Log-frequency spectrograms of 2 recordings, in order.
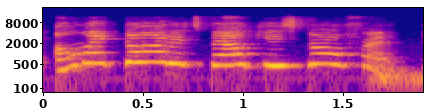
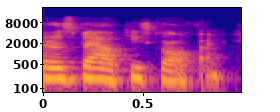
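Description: First: Very high-pitched fangirl squeal; imitated excited fan. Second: Said in the usual way. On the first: Mimicking fans spotting her from the show, squealing excitement.

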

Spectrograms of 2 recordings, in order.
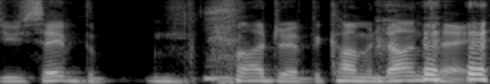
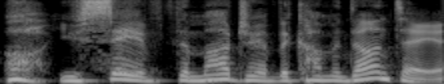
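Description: First: A mock bull voice breaking into laughter. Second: Said in the usual way. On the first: Retelling the movie, voicing the bull with a laugh. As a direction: ham up the bull, laughing through it. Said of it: "And then the bull goes". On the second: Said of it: "They said".

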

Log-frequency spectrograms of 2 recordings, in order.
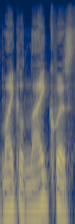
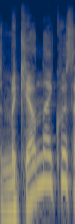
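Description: First: Said in the usual way. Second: "Mikhail" said as mee-kah-EEL, tentatively; unsure foreign-style reading of "Mikhail"; alternative pronunciation. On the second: Real, not acted. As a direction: try "Mikhail" in two distinct vowels, mee-kah-EEL. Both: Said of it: "however you say his name".

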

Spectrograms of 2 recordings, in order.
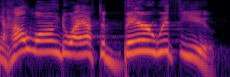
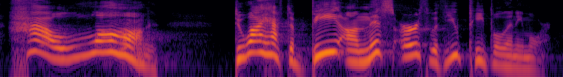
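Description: First: Loud, high, with "bear" hit hardest and falling; stress on bear. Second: Drawn-out, loud, pained "How long", pitched high; Jesus groaning at the people, loud and weary; exasperated Jesus. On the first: Preacher restating Jesus, punching "bear" loudly. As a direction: lean hard on "bear" as an exasperated plea. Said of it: "that's what he's saying". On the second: Jesus to the crowd, exasperated loud complaint. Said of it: "What in the world is his response". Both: Retold or imitated.

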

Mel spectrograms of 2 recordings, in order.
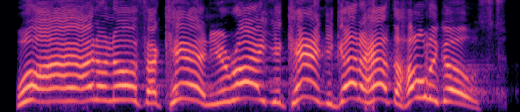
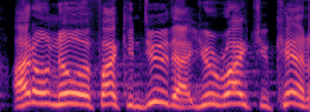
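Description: First: High, rousing Southern preacher cadence. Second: Said in the usual way. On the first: Acted. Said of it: "didn't I sound like a Southern preacher right there". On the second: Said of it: "didn't I sound like a Southern preacher".

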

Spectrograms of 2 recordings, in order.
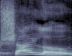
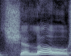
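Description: First: Shiloh as SHY-loh; English Shiloh. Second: Shelo as sheh-LOH, slow and deliberate; Hebrew Shelo. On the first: Preacher giving the familiar English form, Shiloh as SHY-loh. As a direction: say Shiloh with a long i up front. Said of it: "we would say it Shelo in". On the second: Preacher contrasting Hebrew with English, slow Shelo. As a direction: say Shelo with a short e in the first syllable. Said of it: "we would say it Shelo in, in Hebrew". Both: Shown as a demonstration.

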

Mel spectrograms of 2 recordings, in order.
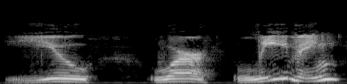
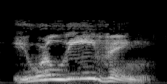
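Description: First: Very slow, drawn-out accusing question; angry disbelief, dragged out word by word; angry repeat. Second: High, drawn-out outburst; sudden wild outcry, pitched well up; wild accusing cry. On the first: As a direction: stretch each word out, rising into anger. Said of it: "he repeated angrily". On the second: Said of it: "heard his wild, hoarse voice". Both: A narrator's reading.

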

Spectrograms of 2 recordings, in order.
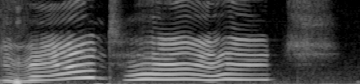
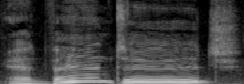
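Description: First: Very slow, high, stretched out; high drawn-out call. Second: High drawn-out call. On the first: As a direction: drag the word out high. Echoing advantage drawn out. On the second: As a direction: stretch it high and slow. Chanting the word advantage. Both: Real, not acted.

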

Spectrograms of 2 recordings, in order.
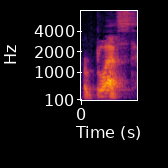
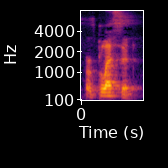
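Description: First: Blessed said as one syllable, blest. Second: Blessed said as bless-ed, two syllables. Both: Shown as a demonstration. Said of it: "however you want to say it".

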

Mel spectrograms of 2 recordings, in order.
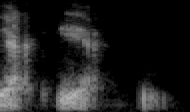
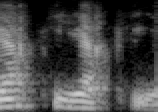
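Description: First: Whispered yucky, yucky, voiceless; whispered nag. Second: Lightly voiced nagging chatter, spoken; a hint of the inner nag Chatty Cathy. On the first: Retold or imitated. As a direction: hiss the nagging voice's yucky, yucky under breath. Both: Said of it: "Her name is Chatty Cathy".

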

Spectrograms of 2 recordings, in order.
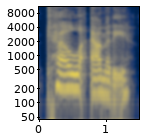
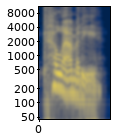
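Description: First: "calamity" drawn out slowly in broken-up syllables; emphatic CALAMITY. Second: Said in the usual way. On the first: Retold or imitated. Recapping Bethany's confessional verdict, "calamity" slow and emphatic. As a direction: stretch "calamity" for emphasis, splitting the first syllable off. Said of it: "and she means calamity". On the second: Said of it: "she means calamity".

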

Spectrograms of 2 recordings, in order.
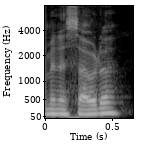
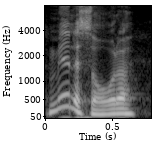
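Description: First: Said in the usual way. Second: Exaggerated Minnesota accent, long round O. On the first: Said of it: "Like, Minnesota". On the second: Shown as a demonstration. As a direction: put on a mock Minnesotan accent saying Minnesota. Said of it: "the only accent worse than mine".

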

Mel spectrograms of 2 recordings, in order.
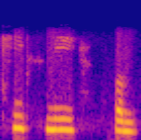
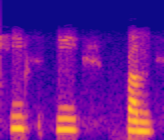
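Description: Both takes have the same delivery.

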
